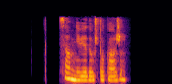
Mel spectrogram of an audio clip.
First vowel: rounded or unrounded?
unrounded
